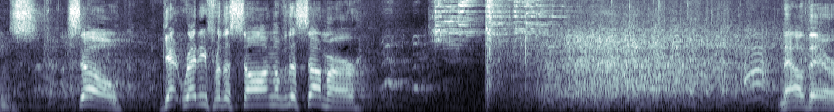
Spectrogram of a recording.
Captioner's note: laughter; spoons clattering; applause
